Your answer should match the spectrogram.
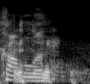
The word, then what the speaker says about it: Kamala: of these white boys it's comma okay SOA he hey no no no no no no can you say comma for me please kamla all right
